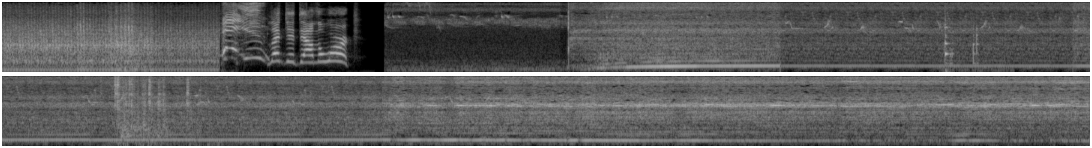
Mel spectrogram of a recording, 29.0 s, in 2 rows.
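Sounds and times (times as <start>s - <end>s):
small electric saw motor whining: 14.4s - 29.0s.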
